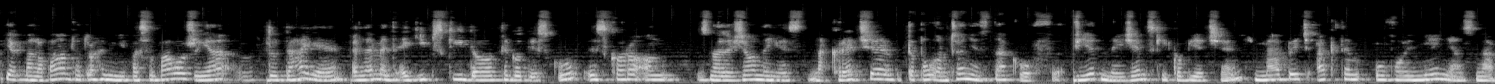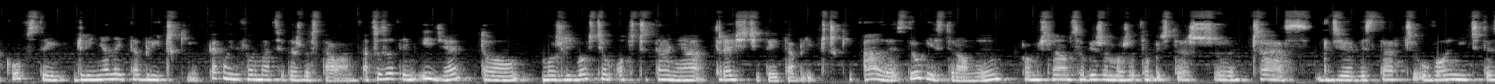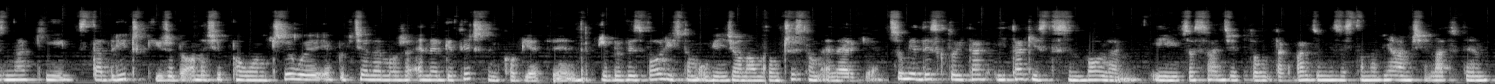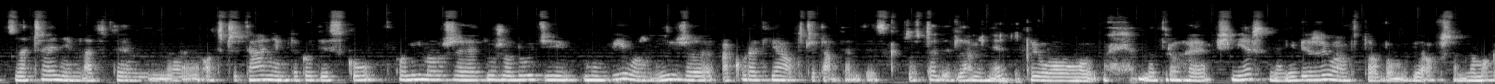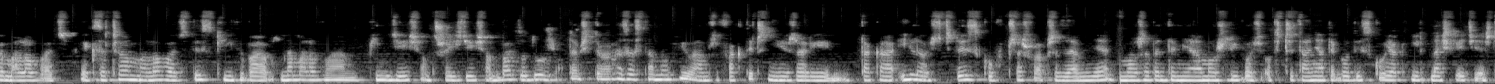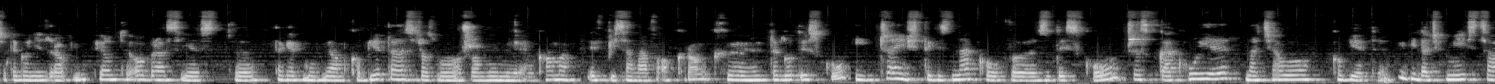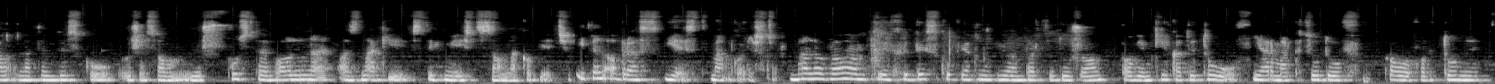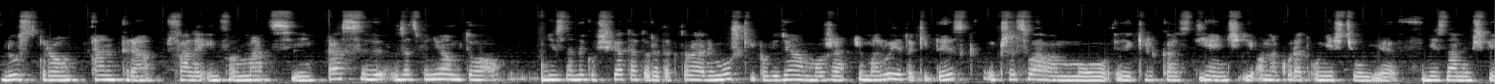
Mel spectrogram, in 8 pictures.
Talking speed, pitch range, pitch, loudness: 140 wpm, 195-220 Hz, 205 Hz, -10 LUFS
